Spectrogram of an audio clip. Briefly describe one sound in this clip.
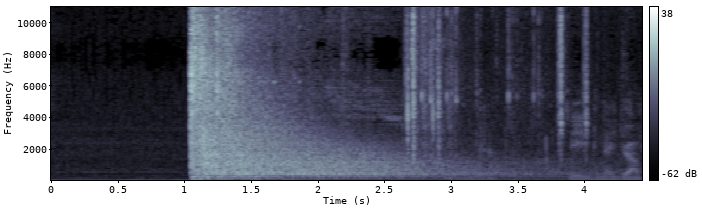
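A rifle fires a single loud shot that echoes and rolls away.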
